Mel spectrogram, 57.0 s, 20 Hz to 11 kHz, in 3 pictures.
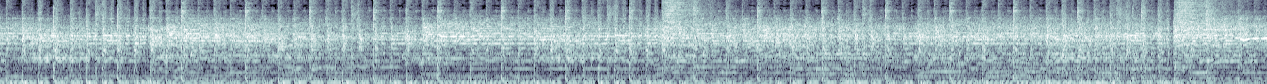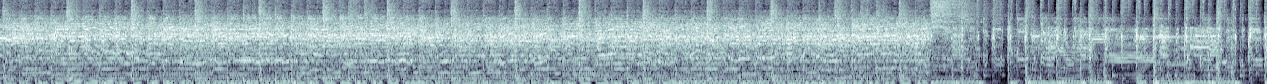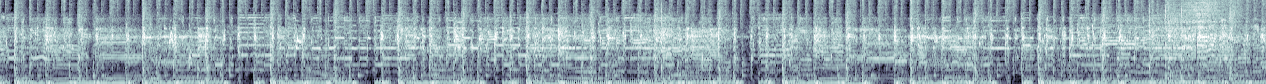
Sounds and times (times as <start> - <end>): Music: 0.0 - 57.0.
